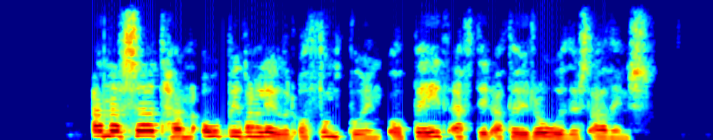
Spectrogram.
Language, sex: Icelandic, female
